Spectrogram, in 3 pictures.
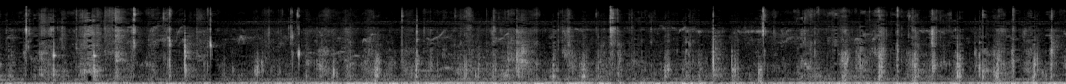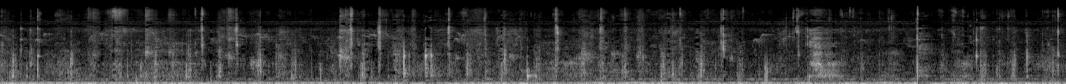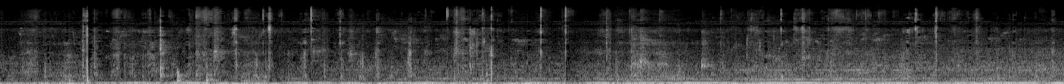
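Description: Chopsticks clicking against bowls and dishes, with chewing, many short irregular clicks throughout; a low steady hum underneath.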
